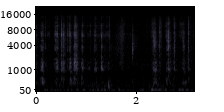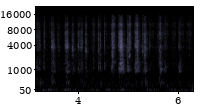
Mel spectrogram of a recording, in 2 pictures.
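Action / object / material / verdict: scrape / scratch art paper card scraped with a wooden stylus / paper / none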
